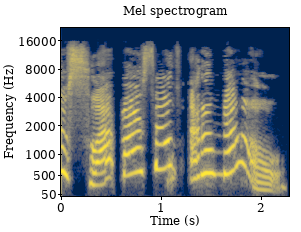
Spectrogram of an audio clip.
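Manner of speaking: high, slow, exasperated squeak. Retold or imitated. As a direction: throw up your hands, high. Frustrated rhetorical questions.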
